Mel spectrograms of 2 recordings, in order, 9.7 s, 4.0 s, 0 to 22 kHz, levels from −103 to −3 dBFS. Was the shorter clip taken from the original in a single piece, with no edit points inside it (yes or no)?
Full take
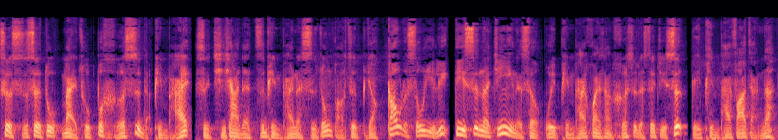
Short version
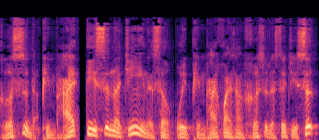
no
